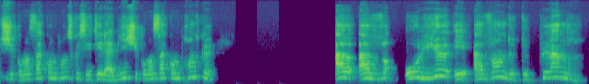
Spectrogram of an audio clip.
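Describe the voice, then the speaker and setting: Expressive woman telling her story. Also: mid-range voice. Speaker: podcast guest. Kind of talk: personal storytelling.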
